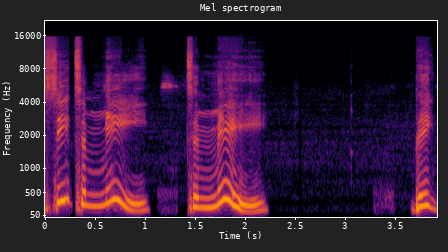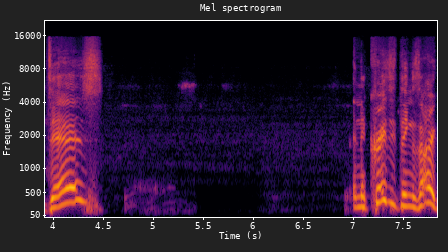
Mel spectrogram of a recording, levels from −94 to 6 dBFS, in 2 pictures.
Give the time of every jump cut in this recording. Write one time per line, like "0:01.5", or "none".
0:01.3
